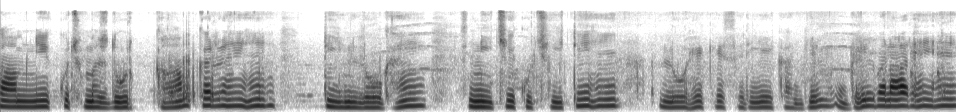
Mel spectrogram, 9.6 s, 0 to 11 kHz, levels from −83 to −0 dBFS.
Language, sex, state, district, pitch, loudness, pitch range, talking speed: Hindi, male, Uttarakhand, Tehri Garhwal, 165 Hz, -18 LUFS, 155-190 Hz, 145 wpm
